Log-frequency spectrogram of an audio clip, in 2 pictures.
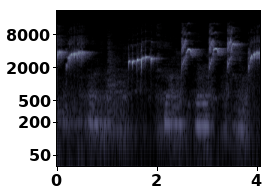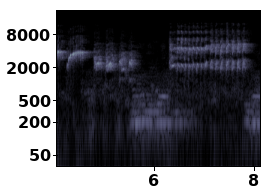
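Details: Greater green leafbird song used as a lure to provoke singing: loud varied run of whistled, slurred and buzzy phrases, rising and falling notes, ending in a rapid rattling trill, with faint low hum beneath.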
